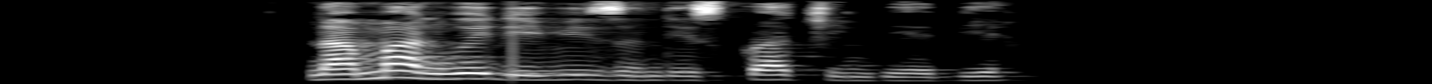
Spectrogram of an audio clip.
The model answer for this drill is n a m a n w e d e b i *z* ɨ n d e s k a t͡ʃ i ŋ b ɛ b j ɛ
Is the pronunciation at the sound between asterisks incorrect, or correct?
correct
